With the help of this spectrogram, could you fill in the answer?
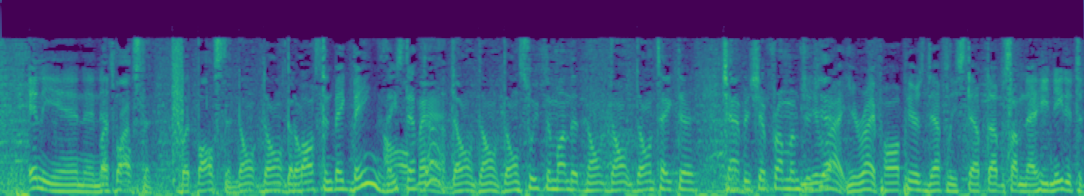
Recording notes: Live From Fat Daddys'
